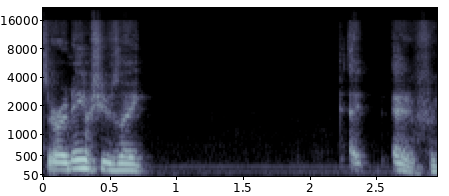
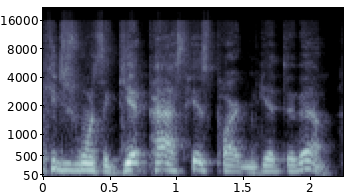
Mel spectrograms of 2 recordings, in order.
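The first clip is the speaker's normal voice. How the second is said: usual speaking voice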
